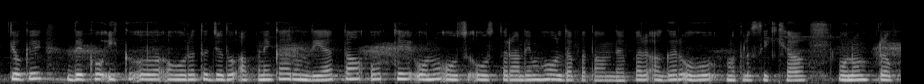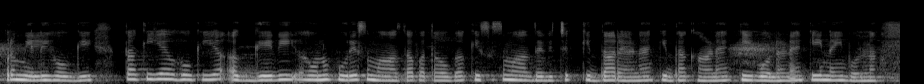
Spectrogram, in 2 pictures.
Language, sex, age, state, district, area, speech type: Punjabi, female, 18-30, Punjab, Shaheed Bhagat Singh Nagar, urban, spontaneous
